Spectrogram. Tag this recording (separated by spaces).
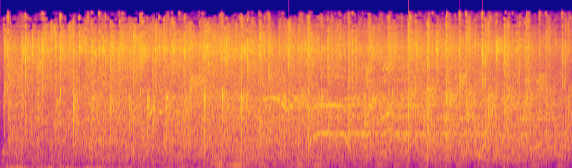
clap applauding applause crowd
